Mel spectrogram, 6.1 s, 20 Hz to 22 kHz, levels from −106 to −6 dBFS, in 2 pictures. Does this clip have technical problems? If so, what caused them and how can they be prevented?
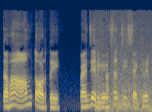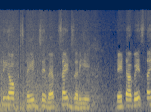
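Yes. Throughout the clip the background pumps: it drops away between phrases and swells back under the speech. These are noise suppressor artifacts. The suppressor estimates the steady noise in each frequency band and pulls those bands down, by about 16 dB here, frame by frame. The effect is strongest after about 2 s, when the room noise rises by roughly 24 dB and then sits only about 13 dB below the speech. That leaves the suppressor working hard on every frame. To prevent this, reduce the room noise at the source or move the microphone closer, so the suppressor can run more gently.

From 2.05 to 2.25 s and again from 3.41 to 3.56 s, the speech turns choppy, with small pieces missing. This is repeated packet loss (robotic sound). In each stretch, several short holes in the stream arrived in quick succession, and each was patched by stretching the last bit of sound. 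In the first burst the holes total about 120 ms, the longest about 57 ms, and about 60% of the span is filled-in sound. In the second they total about 80 ms, about 47% of the span. To prevent it, use a more stable network connection with a larger jitter buffer or forward error correction enabled.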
